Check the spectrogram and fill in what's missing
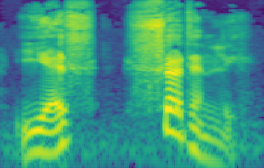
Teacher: accent tombé sur premier syllabe là yes certainly t'aimerais prendre pour encore yes certainly comprenez accent tombé sous premier syllabe là.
